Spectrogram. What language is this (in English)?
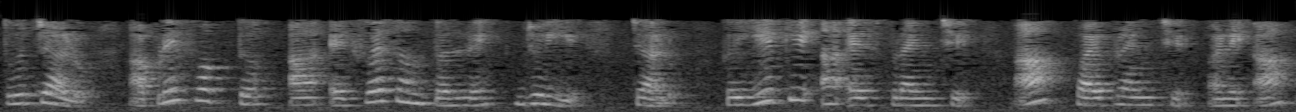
Gujarati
